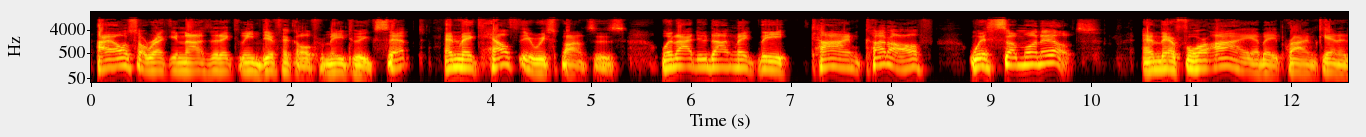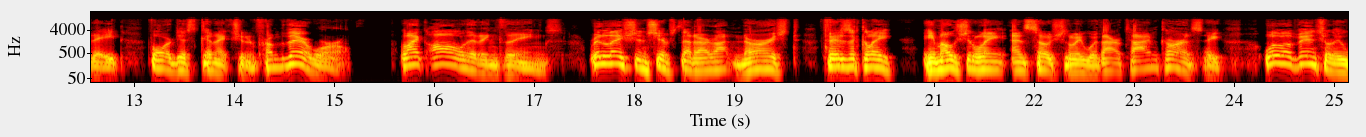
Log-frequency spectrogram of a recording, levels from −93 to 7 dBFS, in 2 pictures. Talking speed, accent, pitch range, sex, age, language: 140 wpm, American, 105-150 Hz, male, 60-79, English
